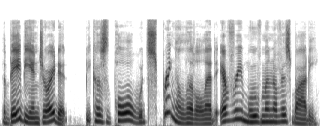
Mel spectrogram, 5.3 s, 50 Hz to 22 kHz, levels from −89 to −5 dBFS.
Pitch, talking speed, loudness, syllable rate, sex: 185 Hz, 190 wpm, -19 LUFS, 5.4 syllables/s, female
